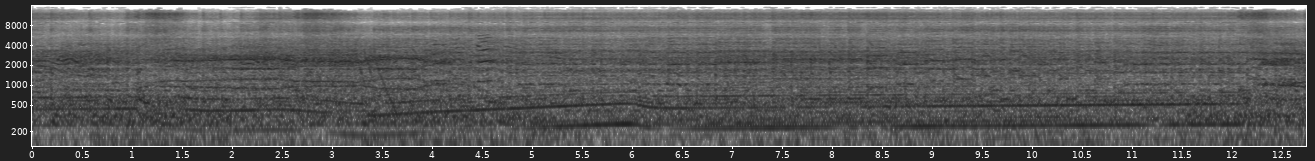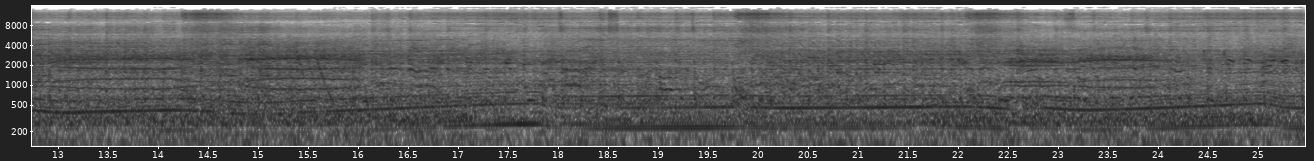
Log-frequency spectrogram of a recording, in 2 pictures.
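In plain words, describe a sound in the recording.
Tyres squeal through a racing game's speakers on corners.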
